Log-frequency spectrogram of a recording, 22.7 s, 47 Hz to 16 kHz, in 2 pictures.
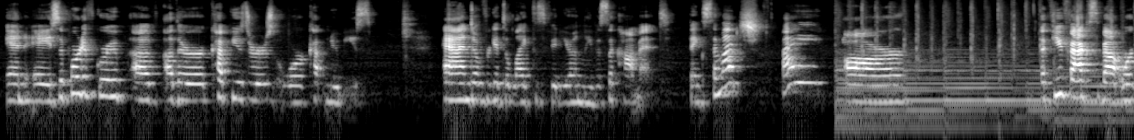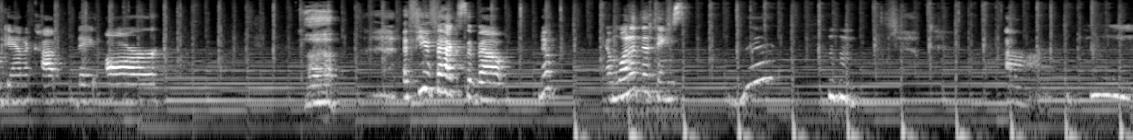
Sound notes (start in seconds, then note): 12.5 grunting; 19.4 whooping; 22.2 sighing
